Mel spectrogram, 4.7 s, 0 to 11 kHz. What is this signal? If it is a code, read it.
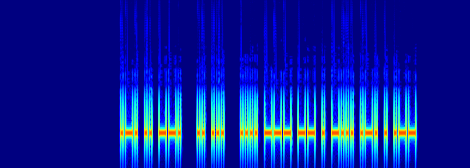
Morse code, heard as a keyed tone, about 50 wpm, 700 Hz. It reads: RIG IS HOMEBREW
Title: Common QSO Phrases 50wpm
